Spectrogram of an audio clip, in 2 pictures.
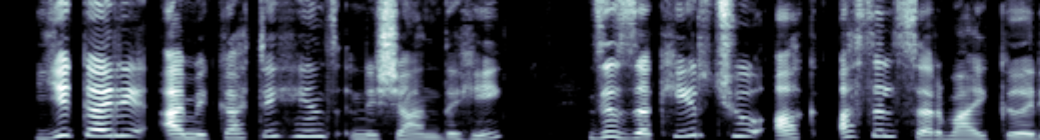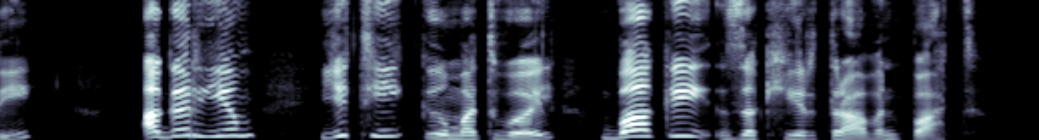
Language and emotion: Kashmiri, neutral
